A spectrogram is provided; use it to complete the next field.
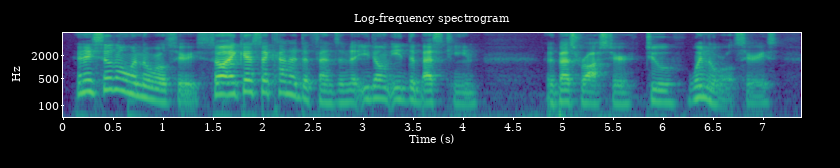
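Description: A man with a fairly high pitch and a bright, sharp tone speaks at a fairly quick pace, his pitch swinging very widely. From US Midwest (Wisconsin). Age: 20s. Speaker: sports podcast host. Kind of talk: casual solo monologue.

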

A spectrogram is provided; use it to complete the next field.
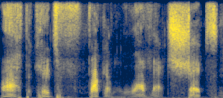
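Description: A put-on character voice moves at a very slow pace over noticeable background noise. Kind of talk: casual. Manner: smug, dismissive.

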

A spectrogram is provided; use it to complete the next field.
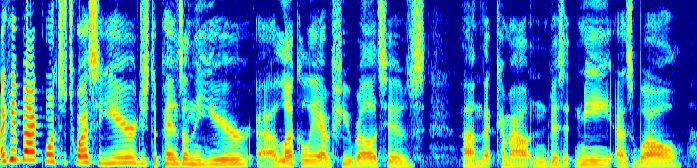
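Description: Against a quiet background, a woman with an American accent uses a normal speaking voice at a medium pitch, with lively intonation and a fairly quick pace. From Texas, Houston. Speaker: police chief. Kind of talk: interview conversation. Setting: police department facility.

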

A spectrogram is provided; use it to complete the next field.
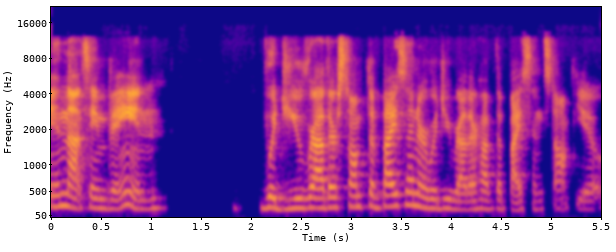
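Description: Against a quiet background, a woman speaks in an American accent at a medium pitch and a moderate pace. Her intonation is fairly even, and she has an unremarkable speaking voice. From Denver, Colorado, US. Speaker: podcast host. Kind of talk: casual chat.

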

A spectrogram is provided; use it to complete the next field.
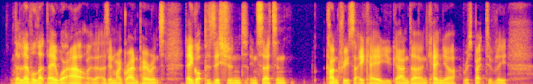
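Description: In a London accent, a bright, sharp voice speaks fairly quickly with monotone, flat intonation, in a very clean, dry, close recording with a silent background and no echo. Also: man, very deep, low pitch for a man. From East London, England. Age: 30s.

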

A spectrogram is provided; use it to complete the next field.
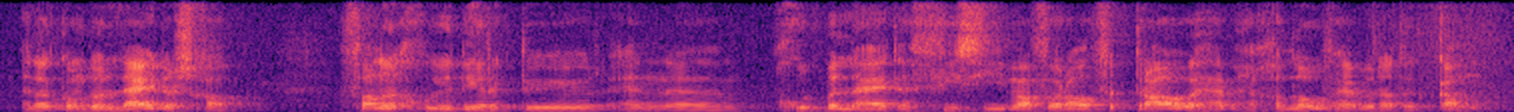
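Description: A man with a fairly high pitch speaks at a moderate pace with ordinary pitch variation, and room echo is audible. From Netherlands, Amsterdam Zuidoost. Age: 30s. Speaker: local politician. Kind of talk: interview.

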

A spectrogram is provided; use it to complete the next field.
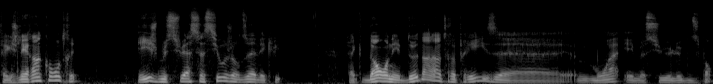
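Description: With a Quebec accent, a man speaks at a moderate pace. His fairly low voice moves through very wide pitch swings. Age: 30s. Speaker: motorcycle dealership owner. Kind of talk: interview.

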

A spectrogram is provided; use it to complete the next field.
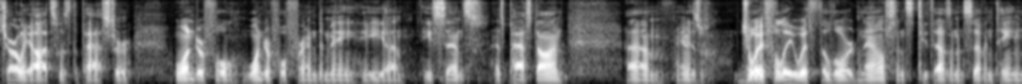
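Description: In a Texan accent, a man with a very deep, low voice talks at a moderate pace with monotone, flat intonation. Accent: Texan Southern US. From East Texas. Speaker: church elder. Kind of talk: casual interview.

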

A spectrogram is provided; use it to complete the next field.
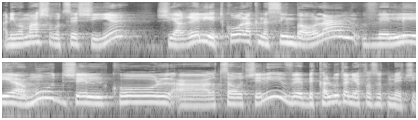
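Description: With a bright, sharp tone and ordinary pitch variation, a man speaks at a moderate pace in a high pitch. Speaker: CTO, software developer. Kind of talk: casual tech chat.

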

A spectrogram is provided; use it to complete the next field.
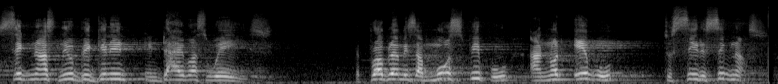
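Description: Against noticeable background noise, a man speaks fairly slowly in a high pitch, his loudness swinging widely. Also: ordinary pitch variation. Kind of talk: sermon. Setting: church. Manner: fervent, rhythmic preacher's cadence with repeated phrases and call-and-response; loud, urgent and commanding, like decreeing blessings over a crowd.

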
